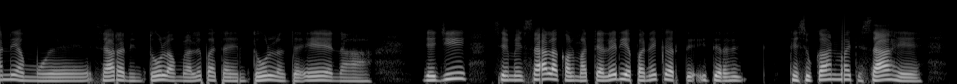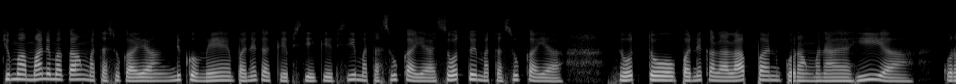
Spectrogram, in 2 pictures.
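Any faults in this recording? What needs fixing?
The speech stops dead six times in short, hard-edged holes of about 21 ms, at 2.38–2.40, 5.40–5.42, 8.42–8.44, 11.44–11.46, 14.46–14.49 and 17.49–17.51 s. This is a gap between chunks. The audio arrives in 3-second pieces, and silence is inserted at each join, probably one frame of padding or a late start per chunk. The gap length fits a 1024-sample frame at 48 kHz. Nothing is lost, but the flow breaks every 3 seconds. To prevent it, trim codec padding and queue each chunk so it plays back-to-back with the previous one.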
